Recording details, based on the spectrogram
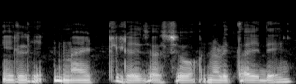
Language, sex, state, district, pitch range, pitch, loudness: Kannada, female, Karnataka, Bidar, 95-110 Hz, 100 Hz, -14 LUFS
